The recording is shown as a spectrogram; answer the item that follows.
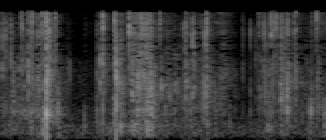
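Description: Clear plastic packaging of a cross-stitch kit crinkling as it is handled and turned over: a run of quick crackles, loudest about a third of a second in.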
